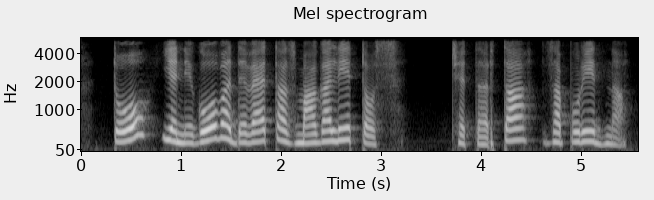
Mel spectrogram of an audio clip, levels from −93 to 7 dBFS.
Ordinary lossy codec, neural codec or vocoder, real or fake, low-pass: none; codec, 16 kHz, 0.9 kbps, LongCat-Audio-Codec; fake; 5.4 kHz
